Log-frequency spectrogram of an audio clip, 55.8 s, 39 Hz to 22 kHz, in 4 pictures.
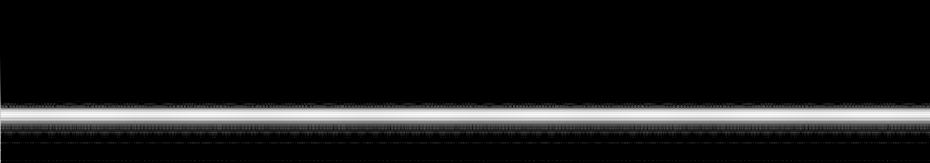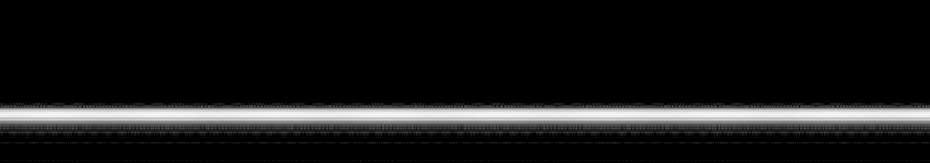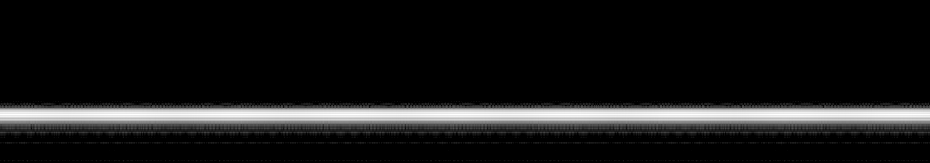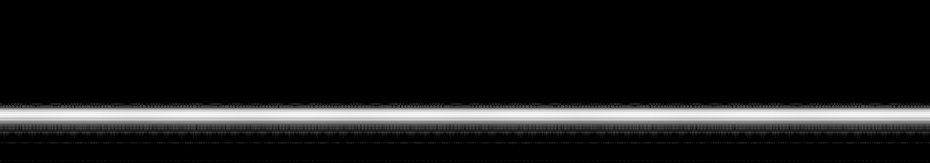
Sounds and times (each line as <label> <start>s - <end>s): Pure Sine Wave 0.0s - 55.8s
